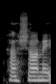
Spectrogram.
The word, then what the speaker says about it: Passione: I think it's pronounced Passione. It's passion with an E at the end.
